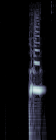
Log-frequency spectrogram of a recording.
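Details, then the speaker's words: A single brief, voiced belch after drinking a melon soda, from someone with retrograde cricopharyngeus dysfunction (no-burp syndrome) after Botox treatment; among the first burps, felt at the back of the throat. "Oh, you hear that? That's a [ __ ] burp. Holy [ __ ] That's a straight. Well, it sounds like by [ __ ] sounds. But it like I felt the burp at the back."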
